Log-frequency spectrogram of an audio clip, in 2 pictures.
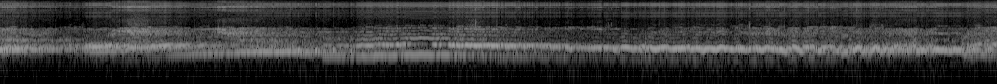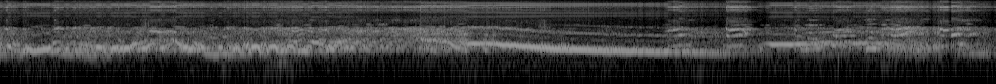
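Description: An eerie, distorted wartime psychological-warfare recording used to scare the Viet Cong: wavering, sliding tones over a constant insect-like buzz and hiss, steady and fairly loud for the whole stretch, with faint murmured Vietnamese voice-like sounds woven through.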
